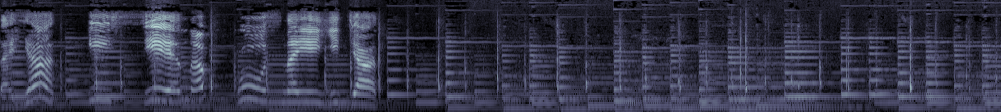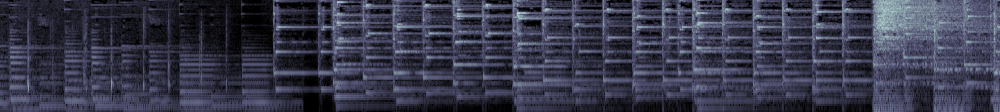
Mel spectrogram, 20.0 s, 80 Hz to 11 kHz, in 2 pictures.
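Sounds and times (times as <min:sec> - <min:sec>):
speech: 0:00.0 - 0:03.9
horse hooves trotting as horses hurry home to their stable: 0:00.0 - 0:12.9
bright bouncy musical melody: 0:00.0 - 0:20.0
brief jingle: 0:12.7 - 0:20.0.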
